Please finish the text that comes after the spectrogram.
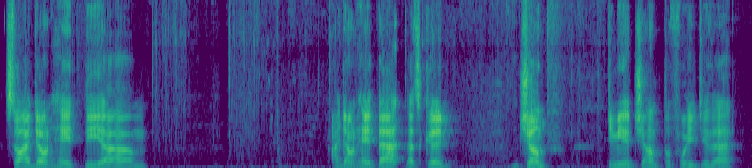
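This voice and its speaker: Bright-voiced man coaching, stuffy nose. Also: medium pitch, a little slow, long pauses. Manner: chatty, lots of filler words. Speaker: game coach. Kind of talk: casual gameplay review.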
